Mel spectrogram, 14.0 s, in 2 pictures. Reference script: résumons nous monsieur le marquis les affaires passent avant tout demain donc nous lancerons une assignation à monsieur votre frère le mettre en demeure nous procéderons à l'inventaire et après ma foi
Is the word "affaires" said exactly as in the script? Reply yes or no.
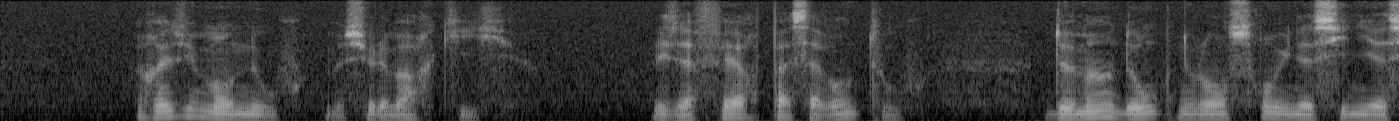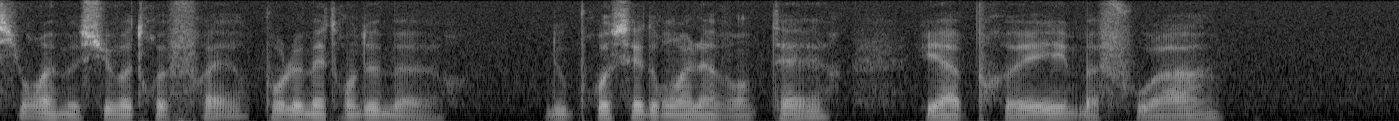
yes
